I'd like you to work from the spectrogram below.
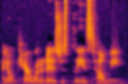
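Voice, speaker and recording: A woman reading as a gentle worried mom. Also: mid-range voice, fairly quick, faint music behind, lightly acted. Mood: concerned. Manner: gentle, motherly, reading in-game dialogue aloud. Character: caring worried middle-aged mother.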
